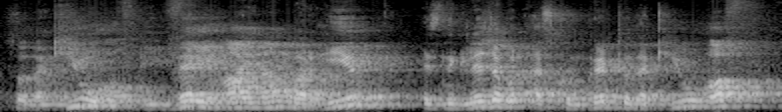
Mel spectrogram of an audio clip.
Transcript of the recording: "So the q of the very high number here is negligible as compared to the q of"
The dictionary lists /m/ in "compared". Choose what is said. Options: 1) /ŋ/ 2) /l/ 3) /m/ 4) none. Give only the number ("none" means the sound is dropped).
3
